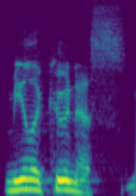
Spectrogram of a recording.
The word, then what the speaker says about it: Mila Kunis: Kunis? – Mila Kunis.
